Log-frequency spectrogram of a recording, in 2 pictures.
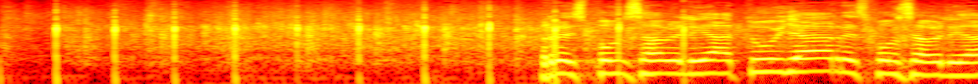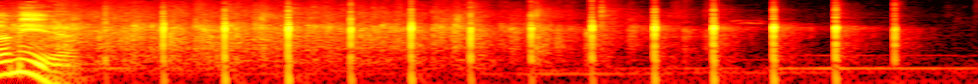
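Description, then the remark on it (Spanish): An audience applauds the Lord with sharp, steady claps throughout, while a man's voice rises loudly over the clapping in the middle. The applause thins to scattered individual claps near the end. “Un aplauso al Señor o no.”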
